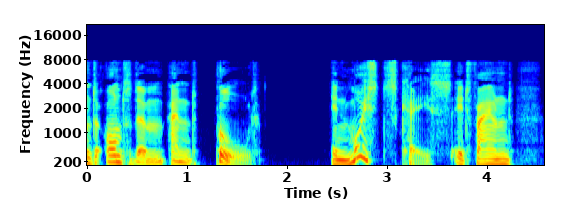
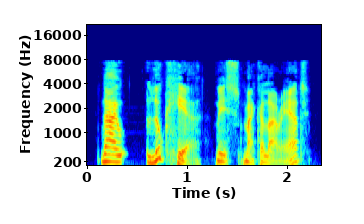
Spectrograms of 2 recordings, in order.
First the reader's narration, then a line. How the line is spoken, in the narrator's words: he said firmly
